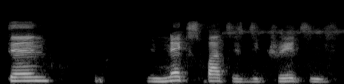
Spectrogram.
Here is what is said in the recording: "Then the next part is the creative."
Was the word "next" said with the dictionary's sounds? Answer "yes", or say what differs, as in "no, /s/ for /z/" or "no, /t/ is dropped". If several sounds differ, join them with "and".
yes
